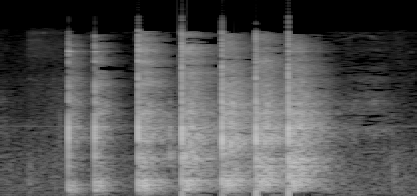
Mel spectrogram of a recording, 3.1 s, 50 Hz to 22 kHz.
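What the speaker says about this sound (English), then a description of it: "My hammer," A hammer striking a 13/64 hole punch on a workpiece for a DIY back quiver, eight sharp metallic blows in a steady rhythm, close and loud, each ringing briefly before the next.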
